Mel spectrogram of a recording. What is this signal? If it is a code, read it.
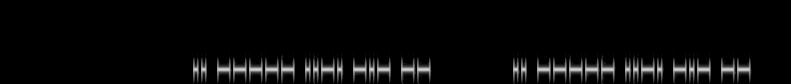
Morse code, heard as a keyed tone, about 32 wpm, 700 Hz. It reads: I0FKM I0FKM
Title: DXCC-100 Call Signs - 5 Characters - Repeated 3x - 30wpm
